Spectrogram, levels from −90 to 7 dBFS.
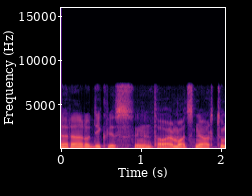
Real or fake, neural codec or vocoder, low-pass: fake; codec, 16 kHz, 2 kbps, X-Codec, HuBERT features, trained on LibriSpeech; 7.2 kHz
